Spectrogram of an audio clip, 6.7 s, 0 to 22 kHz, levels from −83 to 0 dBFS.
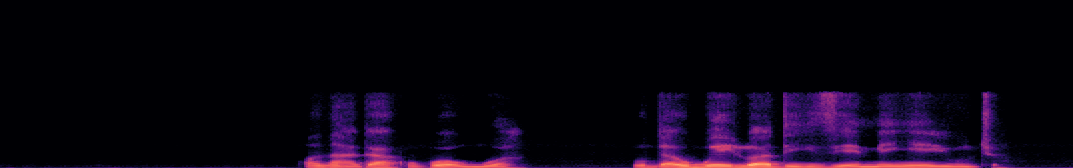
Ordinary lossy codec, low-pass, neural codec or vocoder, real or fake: MP3, 96 kbps; 9.9 kHz; autoencoder, 48 kHz, 32 numbers a frame, DAC-VAE, trained on Japanese speech; fake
